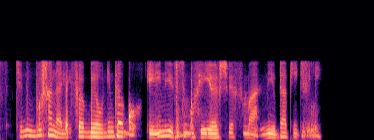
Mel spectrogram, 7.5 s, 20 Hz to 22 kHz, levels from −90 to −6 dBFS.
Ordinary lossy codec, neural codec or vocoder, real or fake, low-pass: none; codec, 16 kHz, 0.5 kbps, X-Codec, HuBERT features, trained on general audio; fake; 3.6 kHz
